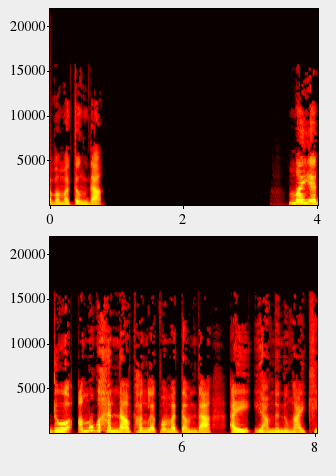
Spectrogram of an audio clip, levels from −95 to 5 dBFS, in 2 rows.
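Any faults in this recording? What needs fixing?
A rebuffering stall interrupts the speech at 0.82 s. The sound drops to silence and resumes at 3.31 s, exactly where it stopped. Nothing is lost, but about 2.49 s is added. The player simply ran dry of downloaded audio. A larger playback buffer or adaptive bitrate switching would prevent this.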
